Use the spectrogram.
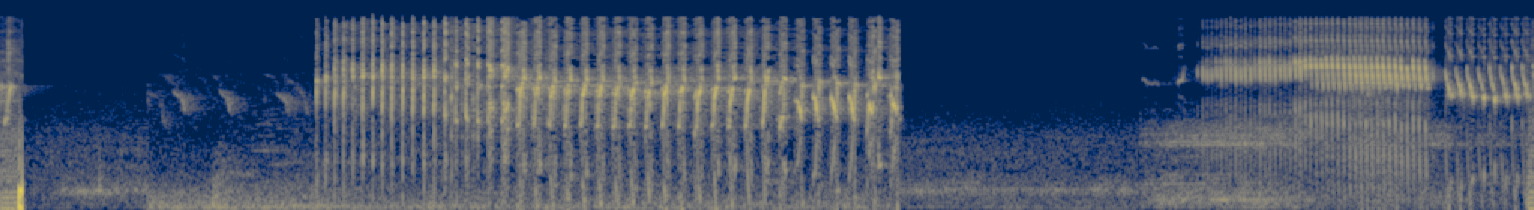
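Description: Recorded master birdsong, played to train a magpie robin, comes through as a loud run of rapid repeated chirps, then a pause, then a shorter burst of high whistling song.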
